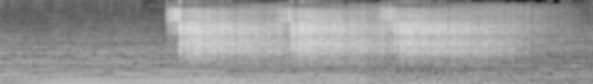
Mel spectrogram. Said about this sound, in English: The knock came by a single, ominous knuckle. I knew exactly whose fist it belonged to.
